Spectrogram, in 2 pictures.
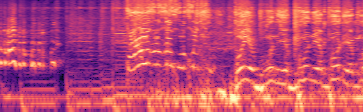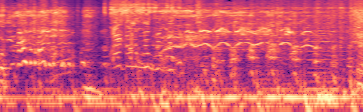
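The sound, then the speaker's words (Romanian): A man imitates a turkey's gobble with his voice on the Morning Glory show on Rock FM, a loud, rapid, warbling run of rising and falling yelps lasting several seconds, while other people laugh and comment in the background. “cum face tata ca curcanul?”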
